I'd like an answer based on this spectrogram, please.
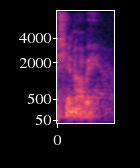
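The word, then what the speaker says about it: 忍び: Se pronuncia shinobi.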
